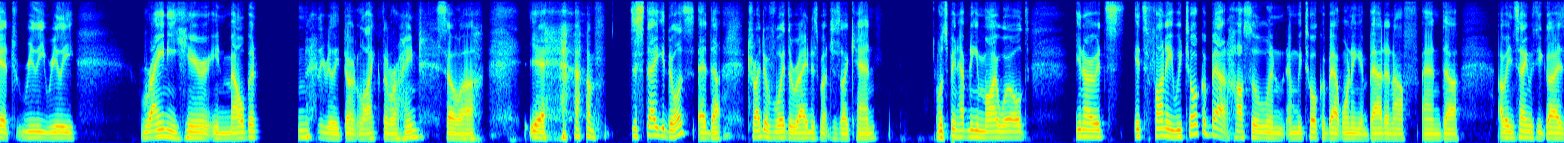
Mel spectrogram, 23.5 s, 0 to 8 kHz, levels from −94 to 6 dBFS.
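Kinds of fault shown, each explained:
Call audio freeze: after "rainy here in" the sound stretches into a fading buzz, then about 0.56 s of silence, likely from late packets; unlike a skip, nothing is lost.
Skip ahead: at 4.76 s roughly 0.4 s of audio vanishes and the two sides join almost seamlessly, so material is missing rather than merely delayed.
Jitter buffer slow-down: four stretches between 5.01 and 9.53 s run at 85 to 92% speed with repeated pitch periods, sounding drawn out at unchanged pitch, with no silent gap.
Jitter buffer speed-up: from 9.76 to 13.41 s, trimmed pitch periods push the sound to 133% then 112% speed, hurried at the same pitch, spread out rather than one abrupt jump.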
